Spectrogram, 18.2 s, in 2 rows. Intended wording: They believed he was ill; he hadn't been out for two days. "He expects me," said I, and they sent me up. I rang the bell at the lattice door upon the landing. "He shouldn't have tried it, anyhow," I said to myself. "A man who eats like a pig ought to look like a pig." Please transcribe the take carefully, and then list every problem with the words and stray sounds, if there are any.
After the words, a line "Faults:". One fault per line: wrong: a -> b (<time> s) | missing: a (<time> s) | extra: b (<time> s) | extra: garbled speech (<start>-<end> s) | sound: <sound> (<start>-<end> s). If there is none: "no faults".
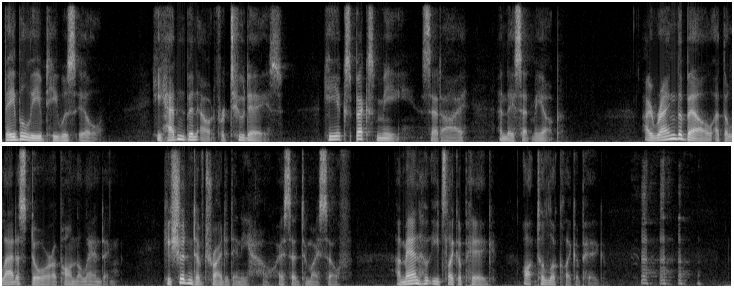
They believed he was ill; he hadn't been out for two days. "He expects me," said I, and they set me up. I rang the bell at the lattice door upon the landing. "He shouldn't have tried it, anyhow," I said to myself. "A man who eats like a pig ought to look like a pig."
Faults:
wrong: sent -> set (6.4 s)
sound: laugh (17.0-17.9 s)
